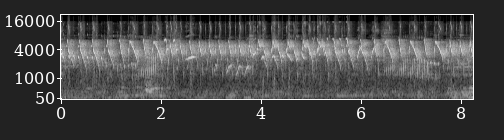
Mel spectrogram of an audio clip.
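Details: Canary in a cage singing a long 2-in-1 lure song: quick, steady strings of high descending chips, interrupted by short rolling trills, kept up without pause.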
